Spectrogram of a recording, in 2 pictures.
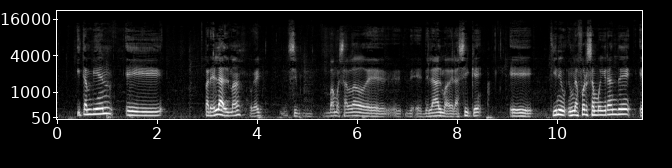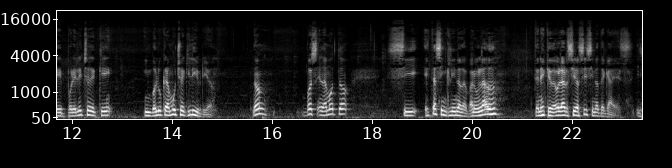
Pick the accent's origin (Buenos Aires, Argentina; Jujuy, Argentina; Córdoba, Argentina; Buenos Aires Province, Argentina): Jujuy, Argentina; Soy jujeño, sí. Y nací ahí en esta provincia, en la Tacita de Plata.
